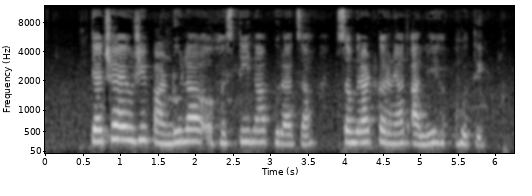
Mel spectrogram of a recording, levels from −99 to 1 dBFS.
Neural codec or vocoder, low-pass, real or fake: none; 10.8 kHz; real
